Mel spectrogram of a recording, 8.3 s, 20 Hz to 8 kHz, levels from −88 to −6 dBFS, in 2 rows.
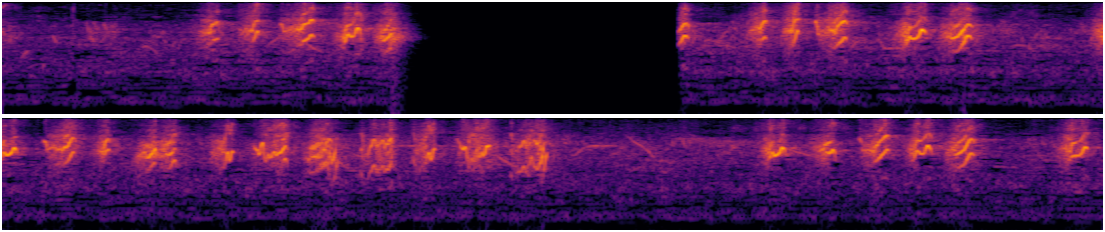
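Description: Call audio that stalls with a call audio freeze from 1.46 to 2.56 s. The last sound stretches into a brief fading buzz, then about 0.94 s of near-silence, and the audio picks up where it left off with nothing lost, so everything after lands about 1.08 s late. That points to late packets likely draining the jitter buffer. Nothing comes through above 8 kHz, which fits a G.722 call codec.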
